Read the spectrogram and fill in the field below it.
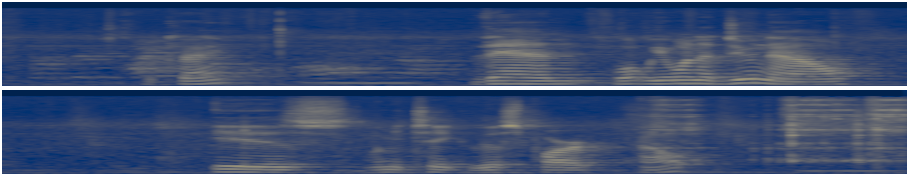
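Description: A middle-aged man talks calmly and clearly, close by.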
